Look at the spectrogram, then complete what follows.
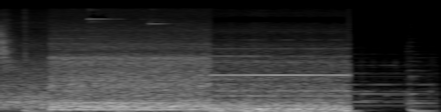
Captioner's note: engine roaring; soft music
